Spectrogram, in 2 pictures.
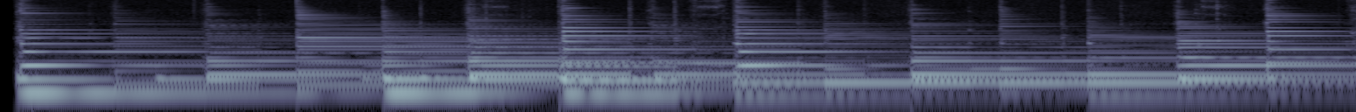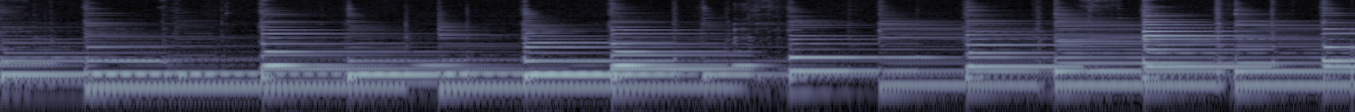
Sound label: Guitar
